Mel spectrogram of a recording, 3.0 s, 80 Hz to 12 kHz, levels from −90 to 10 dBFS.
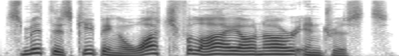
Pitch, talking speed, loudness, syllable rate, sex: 180 Hz, 180 wpm, -16 LUFS, 4.5 syllables/s, male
